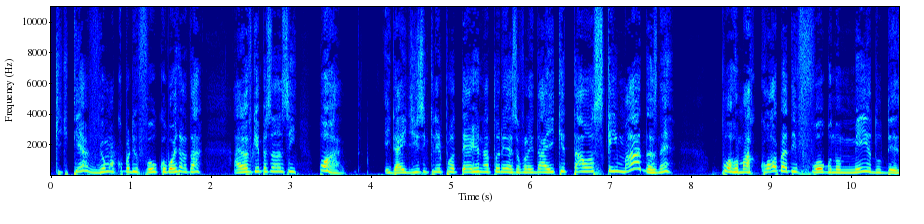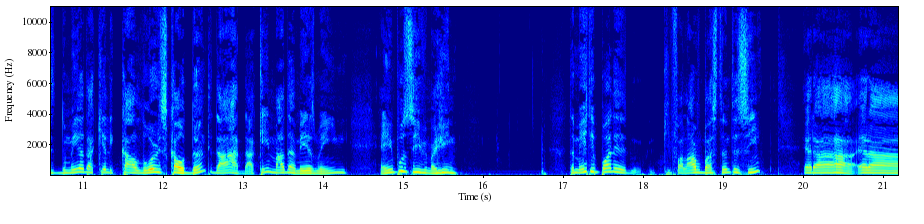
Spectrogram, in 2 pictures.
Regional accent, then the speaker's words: Paraná, Brazil; atualmente eu tô morando na cidade de Curitiba, mas por incrível que eu pareça, eu nasci no interior do Paraná. Como aqui diz, eu sou VIP. Sou VIP, vim do interior do Paraná.

